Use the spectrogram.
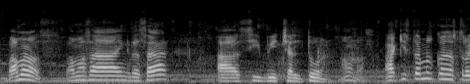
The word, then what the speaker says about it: Dzibilchaltún: Bueno, vámonos, vamos a ingresar a Xibalchatún. Vámonos. Aquí estamos con nuestro guía. ¿Tu nombre es? Elías. Elías. ¿Cómo se pronuncia este lugar? Xibalchatún. Órale. Significa DZIB, se pronuncia Zip.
